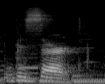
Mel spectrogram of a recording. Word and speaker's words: dessert: No i tutaj jest właśnie te przejście tego akcentu, że wyraz pustynia akcentujemy na pierwszą sylabę, wymawiamy desert, a wyraz deser wymawiamy z akcentem na drugą sylabę, czyli dessert.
